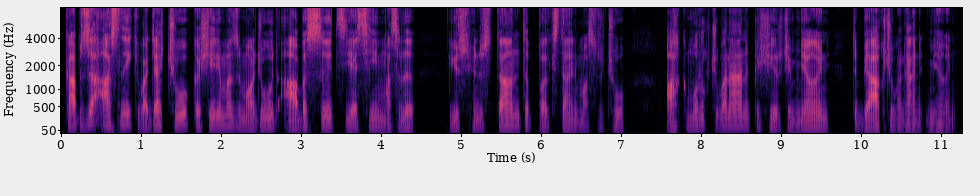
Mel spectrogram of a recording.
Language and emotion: Kashmiri, neutral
